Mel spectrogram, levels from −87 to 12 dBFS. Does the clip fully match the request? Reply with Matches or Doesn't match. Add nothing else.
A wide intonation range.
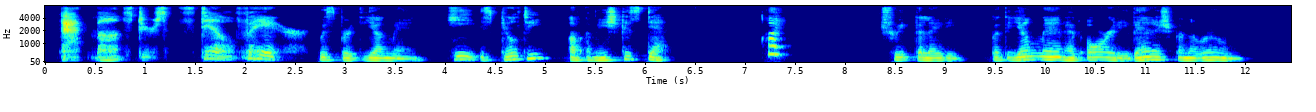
Doesn't match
